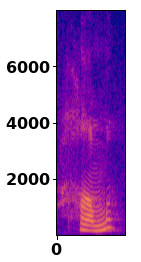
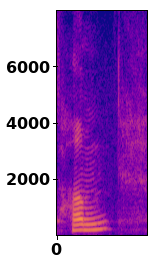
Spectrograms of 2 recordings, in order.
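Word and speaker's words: ham: Now, the seed sound for the throat chakra is spelled H-A-M, but it's pronounced hum because of the difference of vowels between our language and Sanskrit. So it goes hum.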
